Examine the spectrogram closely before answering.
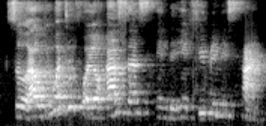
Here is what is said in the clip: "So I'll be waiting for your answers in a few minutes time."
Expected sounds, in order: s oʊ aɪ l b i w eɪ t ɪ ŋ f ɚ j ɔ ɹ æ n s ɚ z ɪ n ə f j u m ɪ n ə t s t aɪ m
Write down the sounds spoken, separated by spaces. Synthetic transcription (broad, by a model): s oʊ aɪ w b i w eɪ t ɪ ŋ f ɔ j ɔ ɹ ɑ s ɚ s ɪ n ə f j u m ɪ n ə t s t aɪ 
